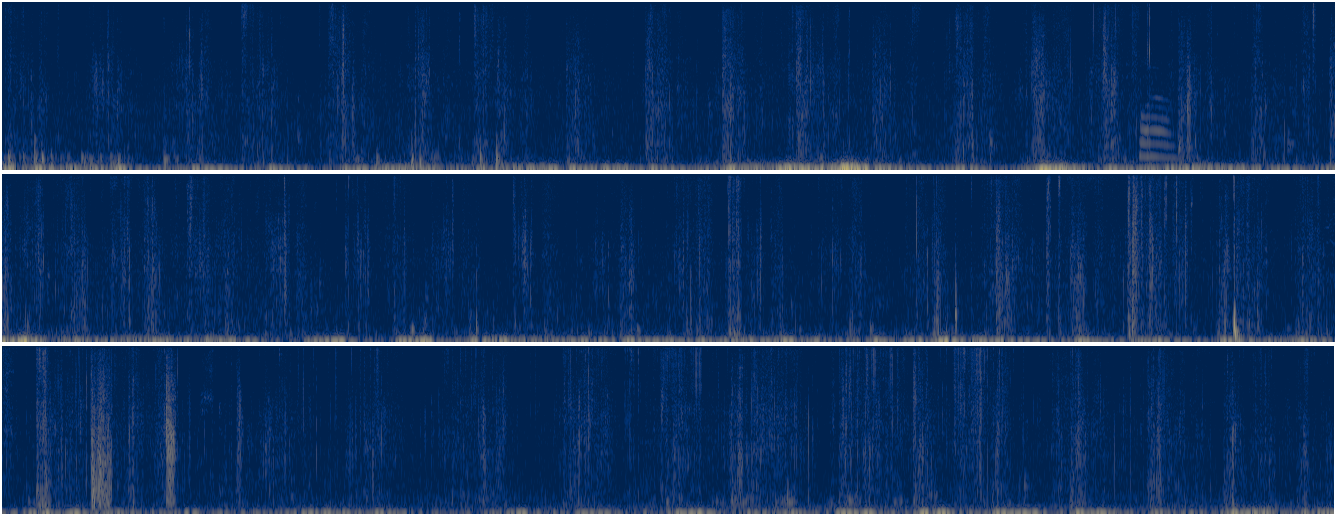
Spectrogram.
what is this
Soundscapes > Nature
Walking to the meadow at Silver Salmon Creek, Alaska. Some handling noise at beginning and end.
Birdsong, Meadow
